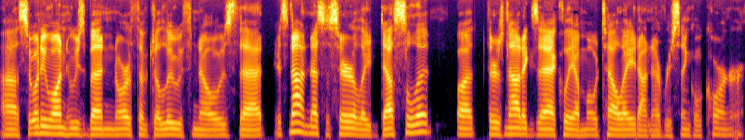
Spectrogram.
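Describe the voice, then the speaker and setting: At a fairly quick pace with hardly any pauses, a man speaks in a normal speaking voice at medium pitch, with fairly even intonation and a dry, close sound with no echo. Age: 30s. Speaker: ultrarunner. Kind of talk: casual chat.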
